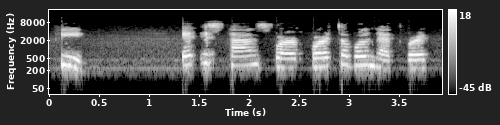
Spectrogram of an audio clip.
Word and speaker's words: PNG: another is that png this is pronounced as pin it stands for portable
